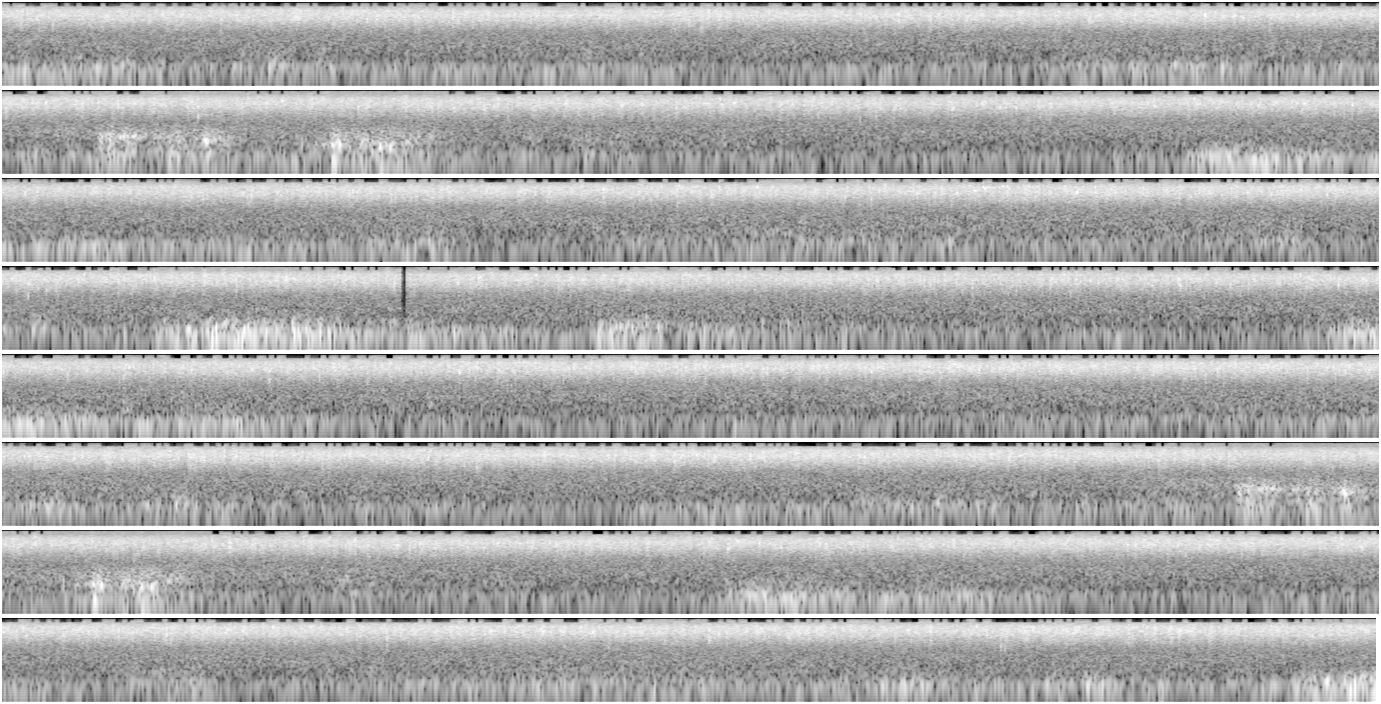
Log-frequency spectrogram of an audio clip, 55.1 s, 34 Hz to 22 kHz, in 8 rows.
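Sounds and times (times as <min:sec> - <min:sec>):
heavy rain falling: 0:00.0 - 0:55.0
rolling thunder: 0:05.6 - 0:11.1, 0:38.6 - 0:44.0, 0:50.8 - 0:55.0
sharp thunderclaps: 0:07.1 - 0:10.4, 0:40.2 - 0:43.3.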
